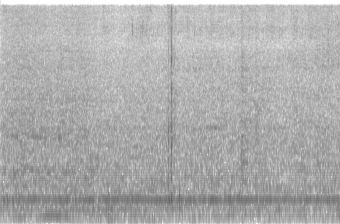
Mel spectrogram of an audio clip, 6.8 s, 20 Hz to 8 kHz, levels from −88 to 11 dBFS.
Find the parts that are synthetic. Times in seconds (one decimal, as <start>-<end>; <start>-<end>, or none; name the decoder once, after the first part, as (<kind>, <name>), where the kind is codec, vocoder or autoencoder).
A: none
